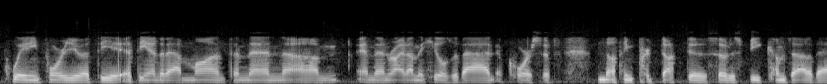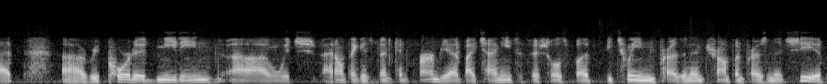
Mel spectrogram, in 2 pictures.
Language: English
